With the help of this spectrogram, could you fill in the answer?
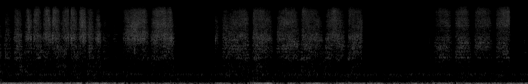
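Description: A charcoal stick scratches and scribbles hatching strokes across a large white paper sheet taped flat on a table. Quick, bright, raspy strokes come in three bursts separated by short pauses, over a low steady hum.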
